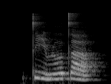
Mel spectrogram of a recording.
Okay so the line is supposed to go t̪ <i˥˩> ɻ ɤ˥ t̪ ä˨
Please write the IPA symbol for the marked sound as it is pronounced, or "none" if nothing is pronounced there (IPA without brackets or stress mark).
i˥˩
